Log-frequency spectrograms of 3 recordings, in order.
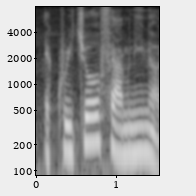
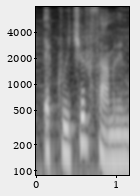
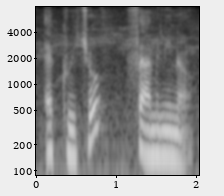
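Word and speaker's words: écriture féminine: आज हम बात करेंगे एक्रीचो फेमिनिना की। फ्रेंच टर्म है, अगर इंग्लिश प्रोनाउंसिएशन की बात करें तो एक्रीचर फेमिनिन बोलते हैं इसको, अदरवाइज़ एक्रीचो फेमिनिना, ये फ्रेंच प्रोनाउंसिएशन है।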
